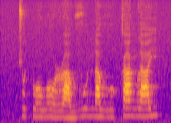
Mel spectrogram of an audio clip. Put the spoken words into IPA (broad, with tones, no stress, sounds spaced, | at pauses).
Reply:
c u˨˩ t̚ w o˨˩ w o˨˩ ɹ a˨˩˨ w v u˧ n a˧ w ɣ u˨˩˦ k a˧ ŋ l a˧˥ j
